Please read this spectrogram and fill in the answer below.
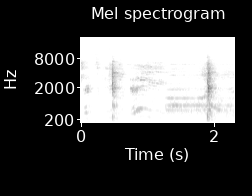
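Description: Chrome plate-loaded dumbbells clanking metal on metal, twice about a second and a half apart, as they are pressed up in quick reps.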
